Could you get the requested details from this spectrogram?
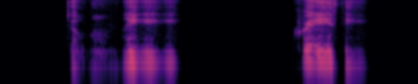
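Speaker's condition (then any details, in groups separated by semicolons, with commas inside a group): Brain injury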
